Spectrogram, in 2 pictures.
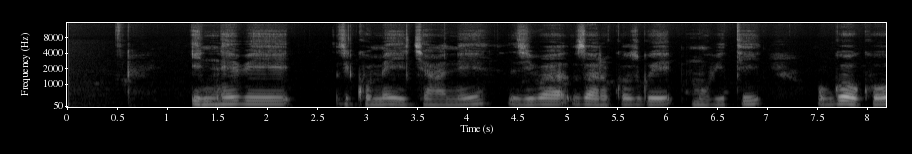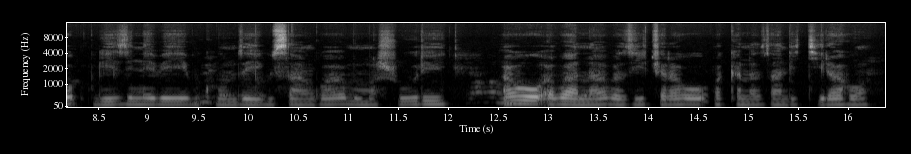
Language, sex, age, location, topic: Kinyarwanda, male, 25-35, Huye, education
